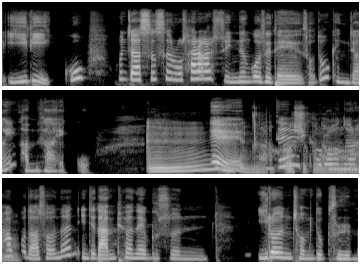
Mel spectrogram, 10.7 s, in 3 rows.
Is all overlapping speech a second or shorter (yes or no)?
no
